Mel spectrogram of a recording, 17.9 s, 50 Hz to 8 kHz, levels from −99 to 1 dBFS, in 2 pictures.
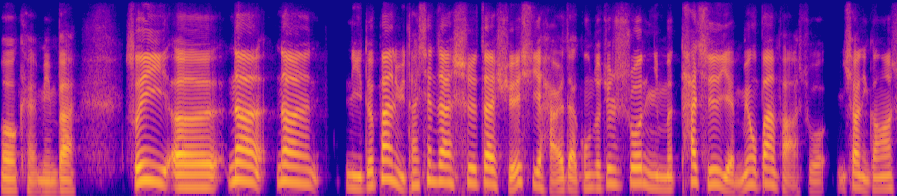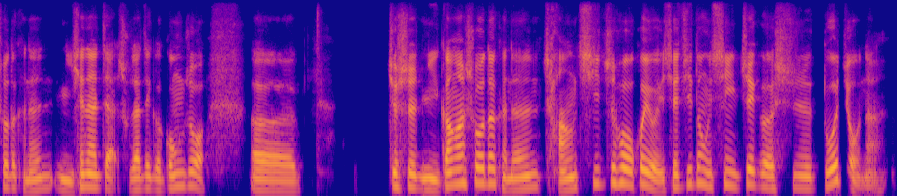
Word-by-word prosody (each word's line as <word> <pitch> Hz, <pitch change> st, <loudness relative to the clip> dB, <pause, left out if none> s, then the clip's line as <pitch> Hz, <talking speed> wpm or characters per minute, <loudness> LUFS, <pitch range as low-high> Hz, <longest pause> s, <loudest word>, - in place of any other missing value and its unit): OK， 115 Hz, -3 st, 0 dB
明 105 Hz, -1 st, -6 dB
白， 110 Hz, -3 st, +3 dB, 0.5 s
所 185 Hz, -, +5 dB
以， 210 Hz, -5 st, +5 dB
呃， 140 Hz, 0 st, +6 dB
那 210 Hz, 0 st, +6 dB
那 195 Hz, -3 st, +4 dB, 0.3 s
你 135 Hz, -2 st, -2 dB
的 155 Hz, +4 st, 0 dB
伴 235 Hz, +4 st, +7 dB
侣 265 Hz, -, -2 dB
他 165 Hz, -9 st, -4 dB
现 215 Hz, +5 st, -2 dB
在 200 Hz, -1 st, +6 dB
是 185 Hz, 0 st, 0 dB
在 180 Hz, 0 st, +6 dB
学 190 Hz, -, +1 dB
习 165 Hz, -5 st, 0 dB
还 -, -, -2 dB
是 115 Hz, -, +1 dB
在 -, -, -1 dB
工 140 Hz, +1 st, -8 dB
作？ 140 Hz, -, -3 dB
就 180 Hz, -, -2 dB
是 175 Hz, -, -4 dB
说 185 Hz, +3 st, +1 dB
你 150 Hz, -7 st, -5 dB
们 130 Hz, 0 st, -4 dB
他 205 Hz, -, +3 dB
其 175 Hz, -2 st, -1 dB
实 175 Hz, -, 0 dB
也 125 Hz, -, +1 dB
没 -, -, -4 dB
有 170 Hz, -, -1 dB
办 175 Hz, -2 st, +3 dB
法 -, -, -4 dB
说 105 Hz, -1 st, -12 dB, 0.2 s
像 150 Hz, -1 st, +1 dB
你 120 Hz, -, -5 dB
刚 125 Hz, +3 st, -4 dB
刚 135 Hz, +1 st, -1 dB
说 145 Hz, +1 st, -6 dB
的 140 Hz, -, -9 dB
可 -, -, -15 dB
能 120 Hz, +5 st, -9 dB
你 220 Hz, -3 st, -8 dB
现 145 Hz, -, -3 dB
在 145 Hz, -1 st, +2 dB
在 140 Hz, -, -6 dB
处 -, -, -16 dB
在 125 Hz, -, 0 dB
这 135 Hz, +2 st, -8 dB
个 120 Hz, -2 st, -10 dB
工 140 Hz, +6 st, -7 dB
作 155 Hz, 0 st, -5 dB, 0.4 s
呃， 110 Hz, -3 st, -4 dB, 0.9 s
就 -, -, -2 dB
是 145 Hz, 0 st, -2 dB
你 235 Hz, +3 st, -5 dB
刚 155 Hz, -3 st, +1 dB
刚 180 Hz, +1 st, +1 dB
说 185 Hz, +1 st, -1 dB
的 180 Hz, 0 st, -1 dB
可 -, -, -9 dB
能 130 Hz, +5 st, -5 dB
长 115 Hz, +4 st, -4 dB
期 180 Hz, +7 st, -8 dB
之 185 Hz, +3 st, -7 dB
后 185 Hz, -2 st, 0 dB
会 170 Hz, +1 st, -1 dB
有 135 Hz, -, -2 dB
一 -, -, -8 dB
些 145 Hz, -, -3 dB
机 175 Hz, -, -10 dB
动 175 Hz, -4 st, -8 dB
性， 160 Hz, -1 st, -8 dB
这 175 Hz, +6 st, -2 dB
个 145 Hz, -4 st, -4 dB
是 135 Hz, 0 st, -9 dB
多 130 Hz, -, -3 dB
久 -, -, -8 dB
呢？ -, -, -14 dB
150 Hz, 280 characters per minute, -22 LUFS, 130-180 Hz, 0.9 s, 伴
